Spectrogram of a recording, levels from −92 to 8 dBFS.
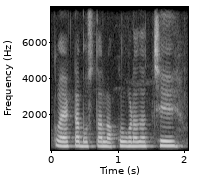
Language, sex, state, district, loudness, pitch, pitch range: Bengali, female, West Bengal, Alipurduar, -15 LUFS, 245 Hz, 240-255 Hz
